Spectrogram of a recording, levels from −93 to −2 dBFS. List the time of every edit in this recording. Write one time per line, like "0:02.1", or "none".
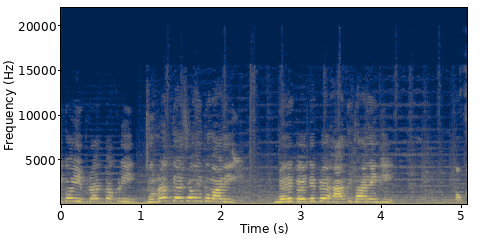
0:00.9

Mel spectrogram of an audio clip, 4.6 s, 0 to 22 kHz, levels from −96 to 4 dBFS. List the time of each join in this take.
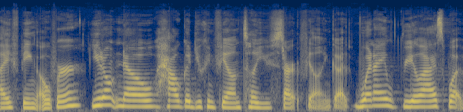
0:00.8
0:03.5

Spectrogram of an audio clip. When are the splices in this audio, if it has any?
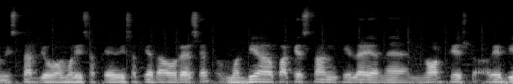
0:02.3

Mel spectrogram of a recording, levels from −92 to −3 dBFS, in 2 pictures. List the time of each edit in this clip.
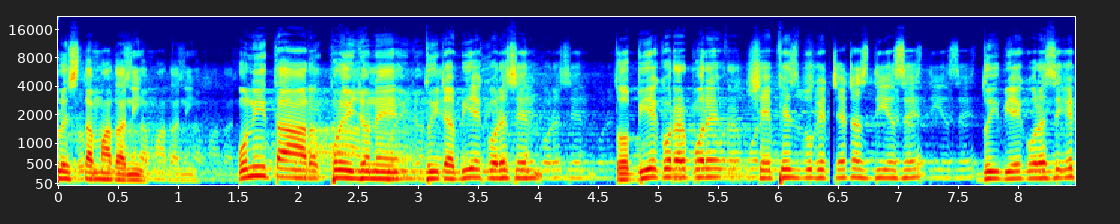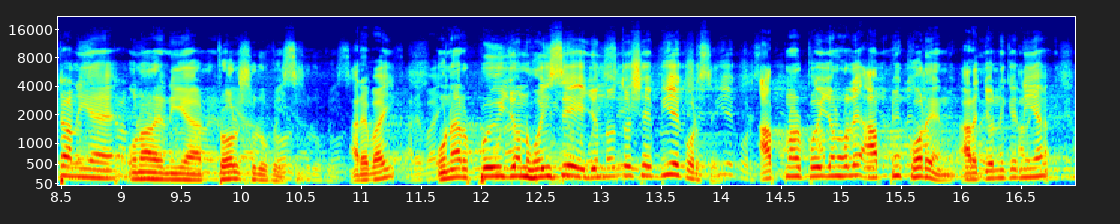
0:06.4

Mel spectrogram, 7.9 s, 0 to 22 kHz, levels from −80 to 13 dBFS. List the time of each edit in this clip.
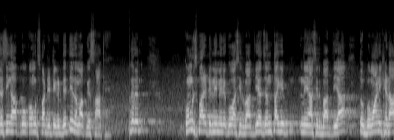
0:02.6

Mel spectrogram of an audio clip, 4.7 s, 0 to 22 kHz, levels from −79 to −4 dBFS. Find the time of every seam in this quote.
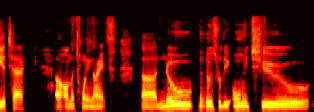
none

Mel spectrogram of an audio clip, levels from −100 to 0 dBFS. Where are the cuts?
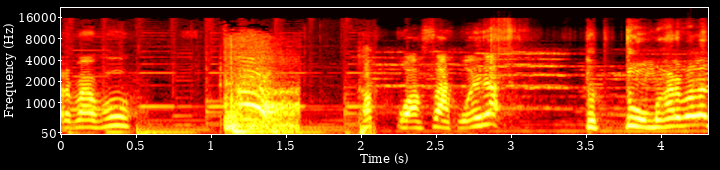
0:02.1

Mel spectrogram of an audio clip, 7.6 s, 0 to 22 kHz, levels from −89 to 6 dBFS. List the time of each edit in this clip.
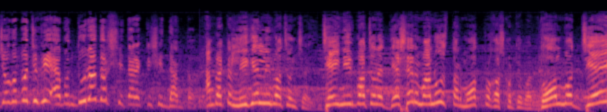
0:02.5
0:03.9
0:06.6

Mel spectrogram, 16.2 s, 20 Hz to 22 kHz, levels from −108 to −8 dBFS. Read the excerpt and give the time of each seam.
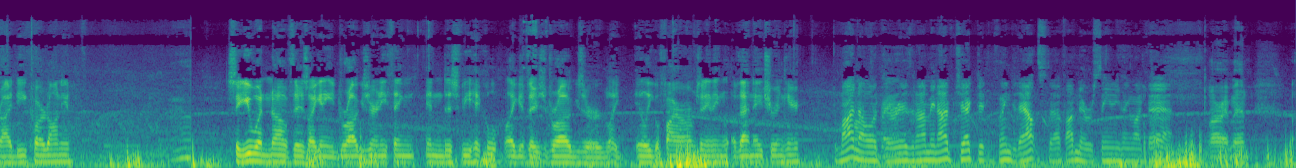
0:02.4

